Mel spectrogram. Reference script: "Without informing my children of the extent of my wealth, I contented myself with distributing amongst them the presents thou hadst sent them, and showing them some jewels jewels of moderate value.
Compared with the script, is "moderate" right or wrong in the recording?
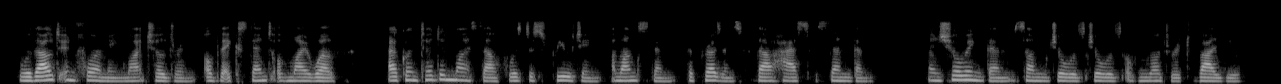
right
